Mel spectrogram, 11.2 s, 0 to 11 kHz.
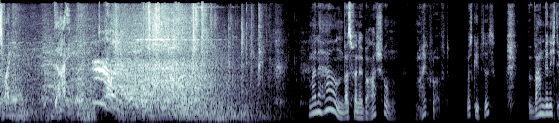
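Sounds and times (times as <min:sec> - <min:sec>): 
speech: 0:00.1 - 0:03.3, 0:06.2 - 0:11.1
heavy door being forced open with splintering impact: 0:01.9 - 0:05.5
rattling debris: 0:02.3 - 0:05.8.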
